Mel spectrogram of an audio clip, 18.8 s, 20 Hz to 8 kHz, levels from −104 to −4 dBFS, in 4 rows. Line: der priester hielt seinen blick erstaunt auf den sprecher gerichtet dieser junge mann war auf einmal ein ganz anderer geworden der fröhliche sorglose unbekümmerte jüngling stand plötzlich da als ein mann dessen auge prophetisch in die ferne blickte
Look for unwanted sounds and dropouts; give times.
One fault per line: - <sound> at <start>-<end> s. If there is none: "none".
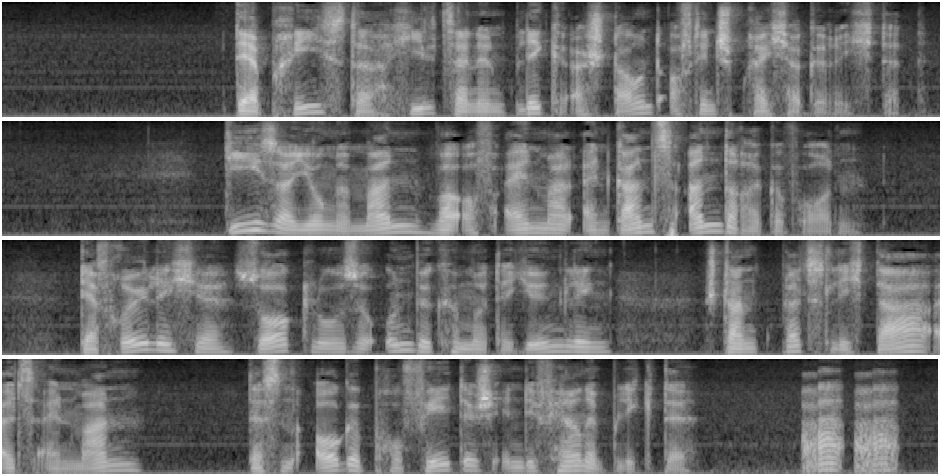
- dropout at 4.5-4.6 s
- laugh at 18.1-18.6 s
